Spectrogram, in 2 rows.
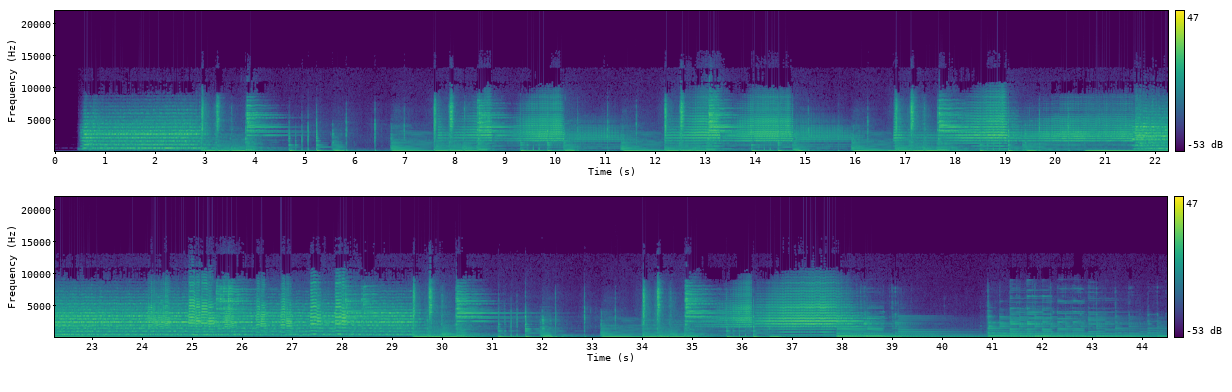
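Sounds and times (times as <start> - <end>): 
instrumental theme music: 0.4 - 44.5.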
